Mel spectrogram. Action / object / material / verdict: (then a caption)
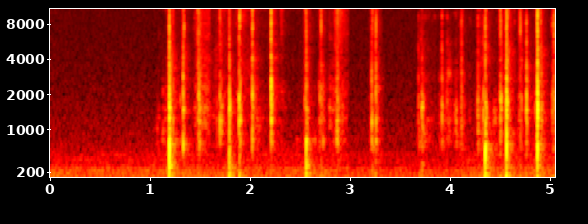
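tap / plastic gaming keypad / plastic / none. A Razer Tartarus Chroma, a small backlit plastic gaming keypad, has its keys pressed by the fingertips of one hand. After about a second of quiet low hum, roughly nineteen short, bright plastic clicks and taps follow in an uneven, quick rhythm, each dying away almost instantly.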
